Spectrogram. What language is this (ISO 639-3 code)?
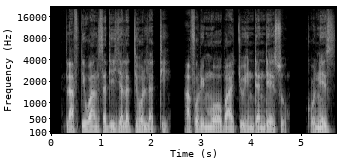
orm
